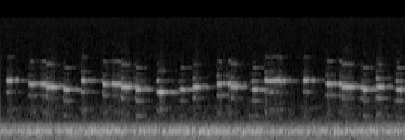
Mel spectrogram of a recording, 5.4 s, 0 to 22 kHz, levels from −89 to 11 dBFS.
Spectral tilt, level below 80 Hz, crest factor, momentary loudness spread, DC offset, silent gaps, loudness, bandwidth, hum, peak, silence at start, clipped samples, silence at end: -7.5 dB/octave; -52 dBFS; 12 dB; 5 LU; under 0.1%; none; -30 LUFS; 14 kHz; none; -18 dBFS; 0 s; under 0.1%; 0 s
